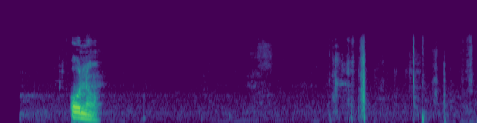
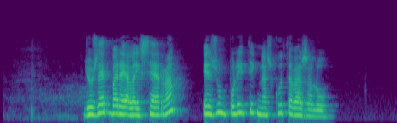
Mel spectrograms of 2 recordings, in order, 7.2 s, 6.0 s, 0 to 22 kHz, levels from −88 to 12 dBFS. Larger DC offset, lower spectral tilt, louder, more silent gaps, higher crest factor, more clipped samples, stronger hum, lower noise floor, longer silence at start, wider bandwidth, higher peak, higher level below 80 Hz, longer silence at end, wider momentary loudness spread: neither; first, -8 dB/octave vs -6 dB/octave; about the same, -17 LUFS vs -17 LUFS; neither; first, 24 dB vs 16 dB; neither; neither; about the same, -74 dBFS vs -71 dBFS; second, 1.05 s vs 1.25 s; about the same, 7 kHz vs 7.6 kHz; about the same, -2 dBFS vs -2 dBFS; about the same, -60 dBFS vs -58 dBFS; first, 1.7 s vs 1 s; first, 21 LU vs 9 LU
